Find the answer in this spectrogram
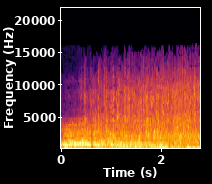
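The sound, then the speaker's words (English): A studio audience cheers in a dense, loud, continuous wash of crowd noise that stays at an even level throughout. “Yes, I will ask that the WVFN in-studio audience keeps it down while we try to do the news here.”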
